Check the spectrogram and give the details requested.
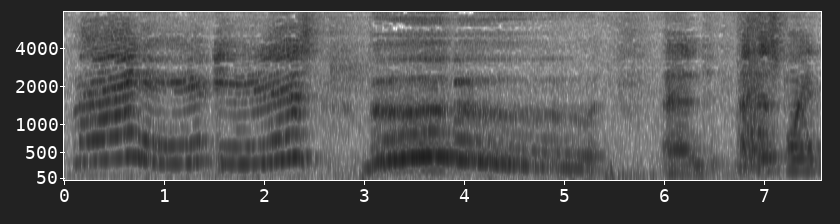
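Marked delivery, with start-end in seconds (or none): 0.1-5.4 very high, slow, timid puppet voice; shyly telling his name. Acted. Shy puppet Boo Boo introducing himself to the class, high and timid. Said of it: "introverted and shy".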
